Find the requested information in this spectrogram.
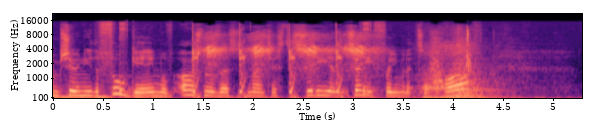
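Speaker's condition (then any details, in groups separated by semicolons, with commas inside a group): No condition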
